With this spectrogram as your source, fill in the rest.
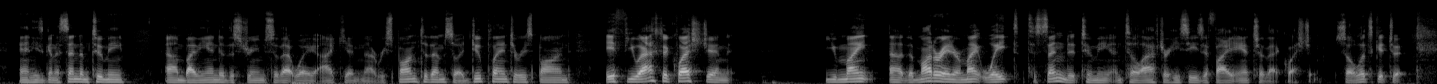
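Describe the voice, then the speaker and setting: Recorded very cleanly against a silent background, the voice moves at a fairly quick pace with ordinary pitch variation. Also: man, fairly low pitch for a man. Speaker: Bible teacher. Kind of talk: livestream Bible teaching. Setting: livestream. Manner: fast; halting with fillers.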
